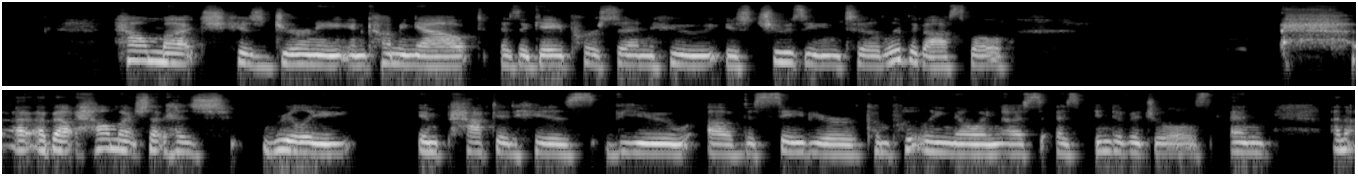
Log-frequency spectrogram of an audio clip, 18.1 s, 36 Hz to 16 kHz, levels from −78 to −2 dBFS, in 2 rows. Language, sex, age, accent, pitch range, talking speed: English, female, 40-59, American, 170-275 Hz, 125 wpm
